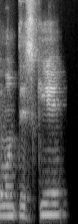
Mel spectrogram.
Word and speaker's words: Montesquieu: El caso de Montesquieu, que por si acaso no es Montesquieu, porque en francés nunca se pronuncia la última, por si acaso, ¿no?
